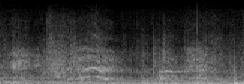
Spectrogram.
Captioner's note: screaming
